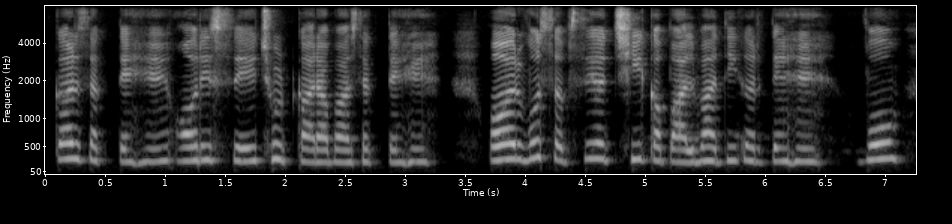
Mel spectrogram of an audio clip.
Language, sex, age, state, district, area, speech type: Hindi, female, 45-60, Rajasthan, Jaipur, urban, spontaneous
